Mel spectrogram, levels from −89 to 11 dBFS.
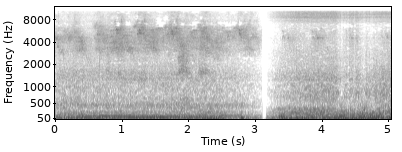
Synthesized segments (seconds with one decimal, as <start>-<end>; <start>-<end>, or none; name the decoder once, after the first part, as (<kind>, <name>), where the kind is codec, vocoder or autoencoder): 0.0-3.2 (vocoder, Vocos); 3.8-5.0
